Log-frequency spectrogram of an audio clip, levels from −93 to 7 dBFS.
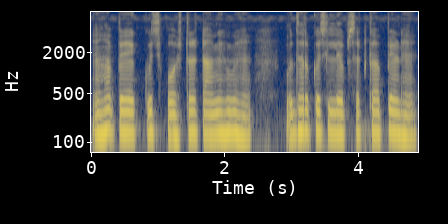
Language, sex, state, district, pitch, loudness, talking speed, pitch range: Hindi, male, Jharkhand, Palamu, 135 Hz, -16 LUFS, 160 wpm, 130-140 Hz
